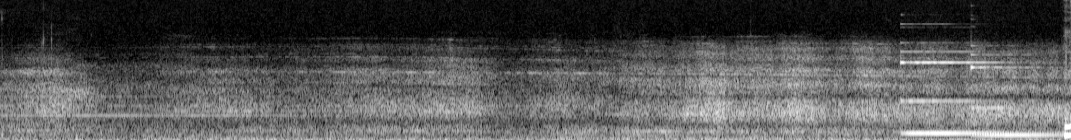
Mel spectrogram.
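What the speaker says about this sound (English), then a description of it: "Egypt Air's touched down" An Egypt Air airliner touches down at the airport, its engine roar a steady, moderately distant rumble that swells slightly toward the end, where a brief electronic chime tone sounds.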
